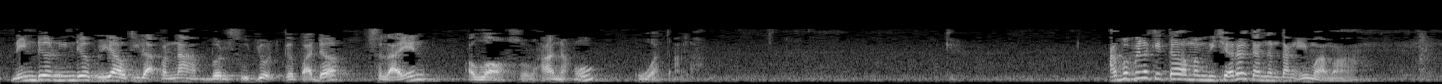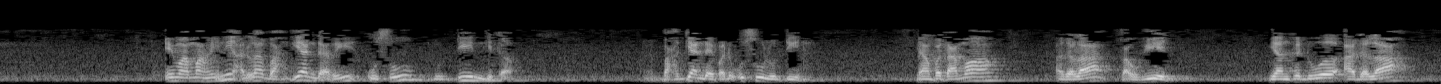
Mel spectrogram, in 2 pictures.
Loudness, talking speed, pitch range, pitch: -18 LUFS, 70 wpm, 155-230 Hz, 195 Hz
